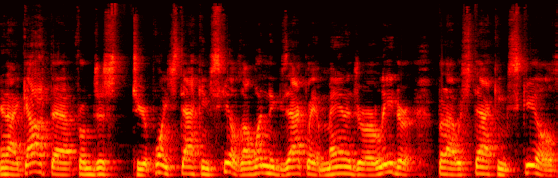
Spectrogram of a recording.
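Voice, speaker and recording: Noticeable background noise sits behind a man of fairly high pitch who speaks at a moderate pace with ordinary pitch variation and very even loudness. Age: 60s. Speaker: business executive. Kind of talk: interview.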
